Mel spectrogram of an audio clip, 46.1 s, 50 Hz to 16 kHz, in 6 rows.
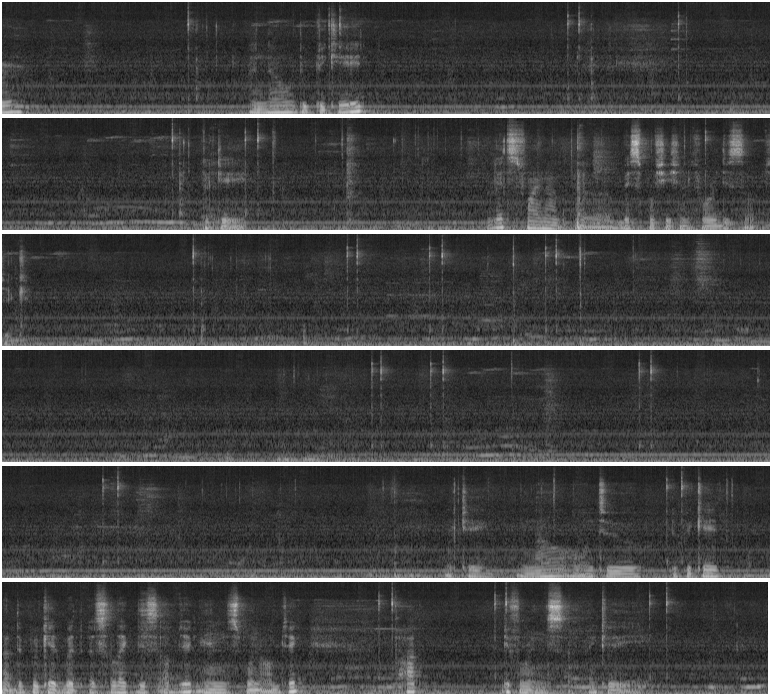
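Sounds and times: steady electrical hum: 0:00.0 - 0:46.0
computer mouse clicking: 0:01.8 - 0:02.3, 0:05.6 - 0:06.1, 0:06.7 - 0:07.0, 0:09.3 - 0:12.8, 0:17.2 - 0:18.1, 0:18.7 - 0:19.0, 0:19.6 - 0:21.8, 0:26.7 - 0:28.2, 0:29.4 - 0:29.9, 0:31.7 - 0:32.4, 0:42.2 - 0:42.4.

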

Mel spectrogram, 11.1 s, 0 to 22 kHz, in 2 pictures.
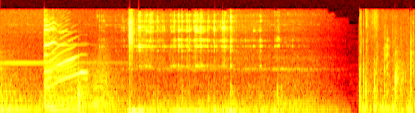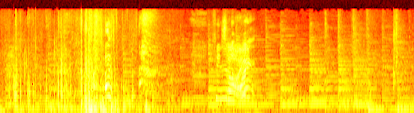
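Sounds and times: glittering tinkle: 0:00.2 - 0:04.2.

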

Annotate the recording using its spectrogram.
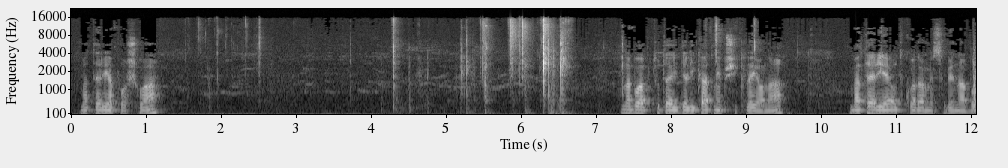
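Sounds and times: plastic parts clicking: 0:04.2 - 0:06.7.

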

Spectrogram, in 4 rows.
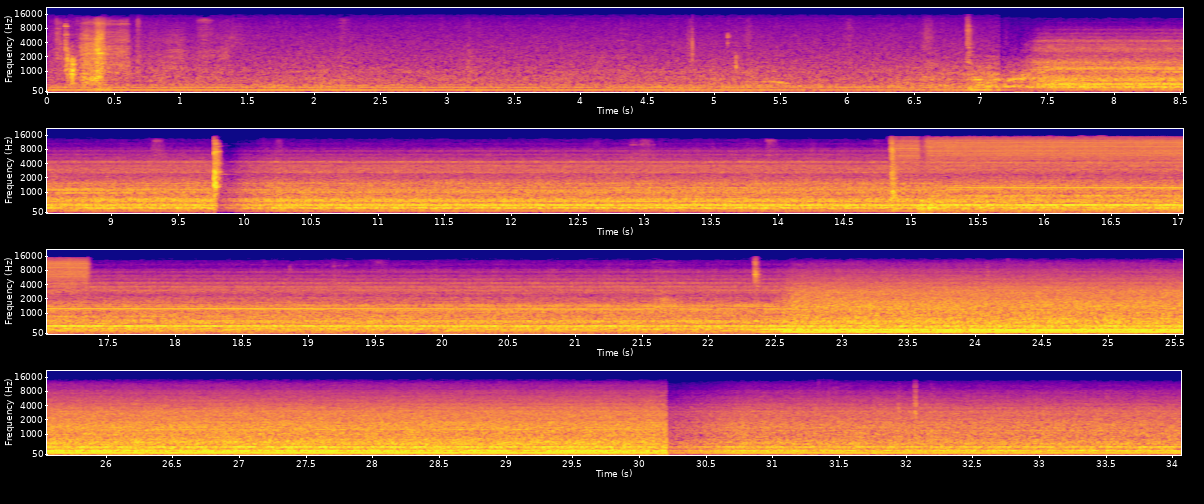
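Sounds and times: room heater humming: 0:00.0 - 0:34.0.

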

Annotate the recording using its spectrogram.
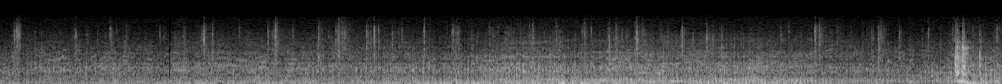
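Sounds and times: fire roaring and crackling: 0:00.0 - 0:10.0.

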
